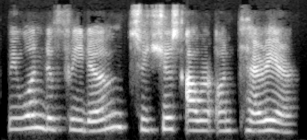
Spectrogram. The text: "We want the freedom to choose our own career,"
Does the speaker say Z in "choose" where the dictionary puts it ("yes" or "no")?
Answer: no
